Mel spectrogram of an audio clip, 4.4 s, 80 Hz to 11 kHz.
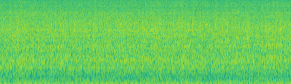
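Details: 1972 Mercedes-Benz 280SE 4.5 V8 after adjusting the right-bank valves for a slight tappet noise, cold start, in park at about 1,000 rpm, heard outside: smooth, steady low rumble with no ticking from the top end; quiet and healthy.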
